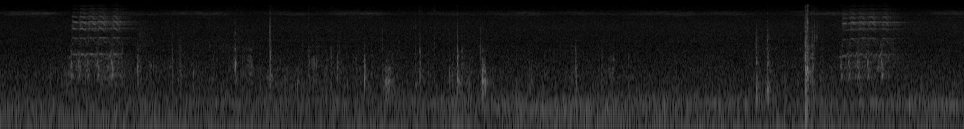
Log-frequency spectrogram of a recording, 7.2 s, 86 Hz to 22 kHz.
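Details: Japanese giant flying squirrel (musasabi) recorded on Mount Takao, Japan, on 19 August 2014: two short, harsh, trilled bursts with stacked harmonics, one early and one near the end, amid scattered faint clicks and steady background hiss.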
